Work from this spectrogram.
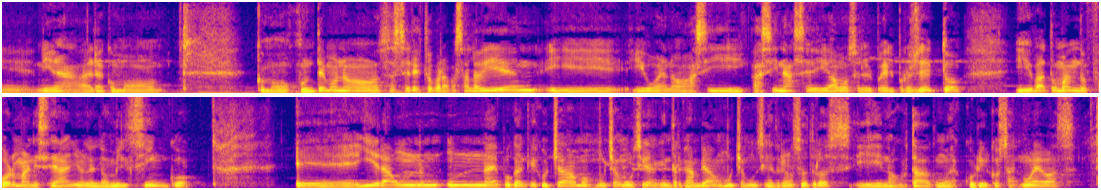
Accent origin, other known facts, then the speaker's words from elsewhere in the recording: Formosa, Argentina; now in Buenos Aires, Argentina; músico guitarrista, soy de Formosa y vivo en Buenos Aires hace un par de años.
